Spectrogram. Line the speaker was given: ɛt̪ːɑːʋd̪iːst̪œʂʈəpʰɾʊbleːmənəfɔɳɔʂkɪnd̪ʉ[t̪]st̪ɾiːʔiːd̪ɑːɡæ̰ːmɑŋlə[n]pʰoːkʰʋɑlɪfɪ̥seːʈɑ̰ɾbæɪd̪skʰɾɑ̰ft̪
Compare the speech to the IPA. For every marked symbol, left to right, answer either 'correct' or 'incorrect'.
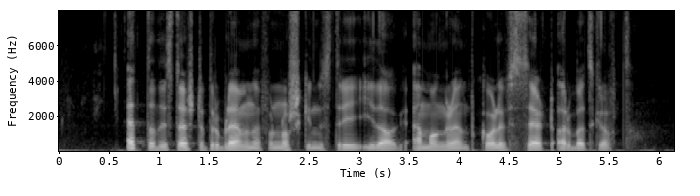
incorrect: none, correct

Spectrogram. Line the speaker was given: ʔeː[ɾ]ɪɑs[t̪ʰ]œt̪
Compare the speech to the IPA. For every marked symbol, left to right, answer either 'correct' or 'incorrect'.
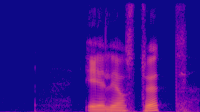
incorrect: l, correct

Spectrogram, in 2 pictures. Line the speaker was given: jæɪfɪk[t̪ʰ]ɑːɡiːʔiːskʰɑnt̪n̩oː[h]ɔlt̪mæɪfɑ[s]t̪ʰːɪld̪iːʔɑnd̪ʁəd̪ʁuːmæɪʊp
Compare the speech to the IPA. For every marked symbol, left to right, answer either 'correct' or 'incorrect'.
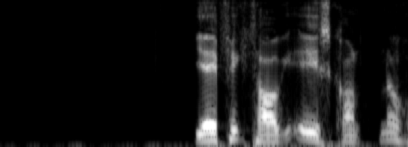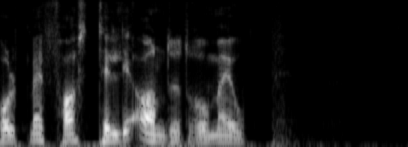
correct, correct, correct

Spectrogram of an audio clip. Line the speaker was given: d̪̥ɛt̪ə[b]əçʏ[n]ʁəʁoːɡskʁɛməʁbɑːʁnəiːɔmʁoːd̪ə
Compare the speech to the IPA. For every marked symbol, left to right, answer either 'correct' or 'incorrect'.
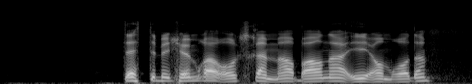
correct, incorrect: m

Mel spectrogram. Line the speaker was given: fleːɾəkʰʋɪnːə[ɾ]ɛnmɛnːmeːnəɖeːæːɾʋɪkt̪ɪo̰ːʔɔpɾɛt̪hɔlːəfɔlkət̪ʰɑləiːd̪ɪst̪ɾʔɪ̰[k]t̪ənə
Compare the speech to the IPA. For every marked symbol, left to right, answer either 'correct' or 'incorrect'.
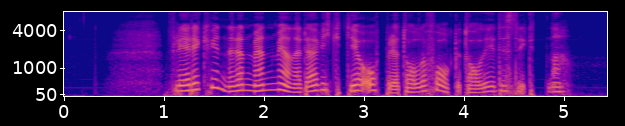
correct, correct

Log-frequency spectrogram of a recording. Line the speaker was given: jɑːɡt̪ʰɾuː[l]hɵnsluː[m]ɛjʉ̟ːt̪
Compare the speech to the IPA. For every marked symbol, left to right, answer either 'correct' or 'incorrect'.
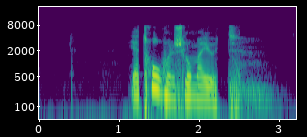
incorrect: ɾ, correct

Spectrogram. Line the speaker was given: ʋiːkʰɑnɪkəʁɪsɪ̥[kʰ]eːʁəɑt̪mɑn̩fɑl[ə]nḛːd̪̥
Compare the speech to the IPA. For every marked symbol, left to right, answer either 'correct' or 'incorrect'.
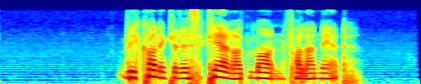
correct, correct

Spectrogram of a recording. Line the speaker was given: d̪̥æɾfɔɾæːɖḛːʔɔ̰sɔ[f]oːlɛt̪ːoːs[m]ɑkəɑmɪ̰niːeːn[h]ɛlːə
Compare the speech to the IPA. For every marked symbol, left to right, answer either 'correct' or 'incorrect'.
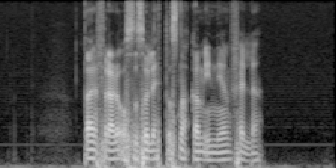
incorrect: s, incorrect: n, incorrect: f

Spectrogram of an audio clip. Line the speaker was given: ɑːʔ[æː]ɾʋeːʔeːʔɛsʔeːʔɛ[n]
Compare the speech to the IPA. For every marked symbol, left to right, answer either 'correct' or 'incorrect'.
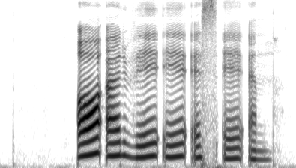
incorrect: æ, correct

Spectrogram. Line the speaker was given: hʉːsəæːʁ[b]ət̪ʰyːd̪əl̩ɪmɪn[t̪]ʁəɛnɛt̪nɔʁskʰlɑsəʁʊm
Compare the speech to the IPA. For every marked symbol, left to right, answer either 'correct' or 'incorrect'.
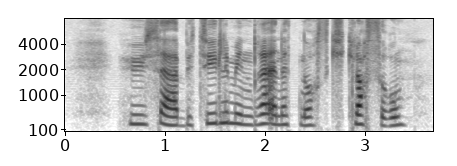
correct, incorrect: d̪

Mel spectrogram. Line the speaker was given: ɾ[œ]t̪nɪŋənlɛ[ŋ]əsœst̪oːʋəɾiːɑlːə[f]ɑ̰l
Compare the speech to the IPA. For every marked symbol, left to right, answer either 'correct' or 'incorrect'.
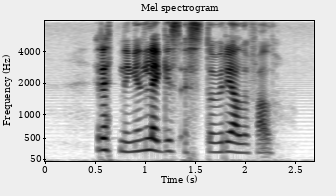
incorrect: ɛ, incorrect: ɡ, correct

